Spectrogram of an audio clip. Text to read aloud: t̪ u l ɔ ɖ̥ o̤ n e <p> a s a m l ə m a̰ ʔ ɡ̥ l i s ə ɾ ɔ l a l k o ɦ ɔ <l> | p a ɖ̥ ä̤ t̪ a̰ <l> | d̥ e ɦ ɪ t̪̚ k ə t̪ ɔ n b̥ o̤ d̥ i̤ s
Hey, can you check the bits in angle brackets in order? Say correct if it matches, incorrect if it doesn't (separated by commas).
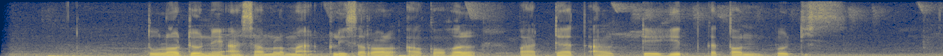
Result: incorrect, correct, correct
